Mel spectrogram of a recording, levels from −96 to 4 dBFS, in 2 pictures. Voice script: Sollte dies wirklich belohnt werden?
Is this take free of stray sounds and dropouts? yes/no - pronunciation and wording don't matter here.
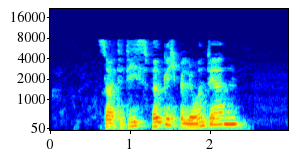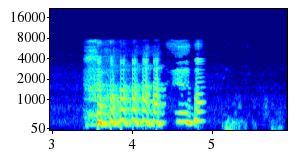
no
